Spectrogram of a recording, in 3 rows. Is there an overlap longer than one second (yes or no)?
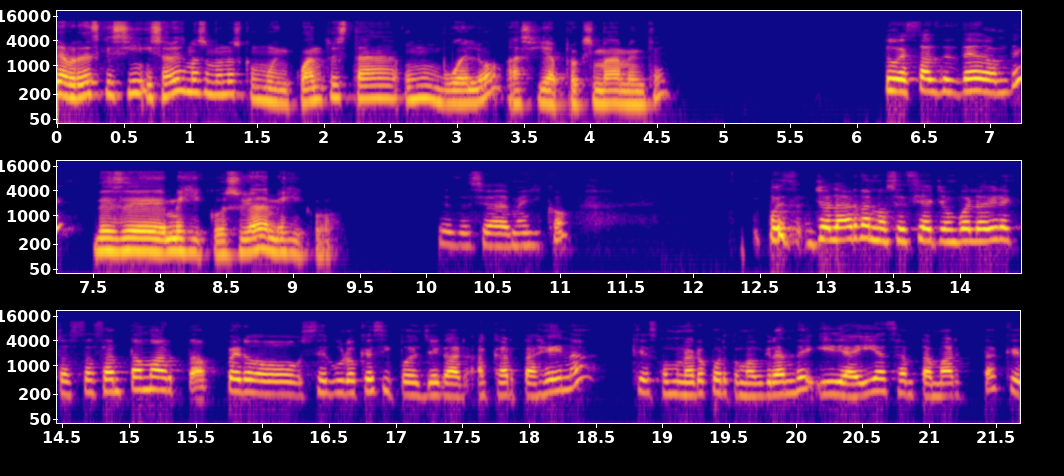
no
